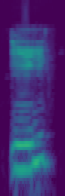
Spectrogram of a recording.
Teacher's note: itu pengucapannya tinggi dan ada di depan. I, dapat dirasakan ya, itu dia ada di depan, dan dia itu pengucapannya tinggi.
